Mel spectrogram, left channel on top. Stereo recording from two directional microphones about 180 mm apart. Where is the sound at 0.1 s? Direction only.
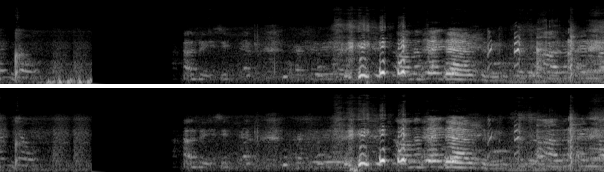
25° left (ahead or behind).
